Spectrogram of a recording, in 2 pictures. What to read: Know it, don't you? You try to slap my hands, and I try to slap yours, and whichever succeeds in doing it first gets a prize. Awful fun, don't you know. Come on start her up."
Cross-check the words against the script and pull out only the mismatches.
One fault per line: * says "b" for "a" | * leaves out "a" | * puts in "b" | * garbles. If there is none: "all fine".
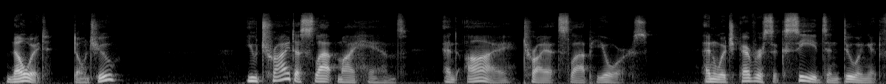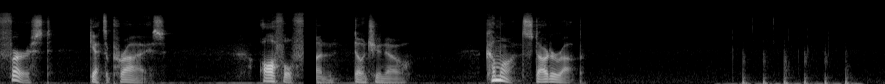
* says "at" for "to"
